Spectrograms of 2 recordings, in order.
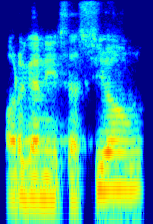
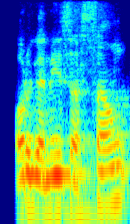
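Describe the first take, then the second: First: Organización, slow and low, ending in "on"; Spanish -on ending. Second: Organización louder, ending in nasal "saun"; Portuguese nasal -ão. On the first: Teacher lists Spanish examples, organización ending in "on". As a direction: say organización the Spanish way, final "sión". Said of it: "en español en on". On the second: Teacher models Portuguese singular, Organización ending in nasal "aun". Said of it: "terminan en aun en portugués". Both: Shown as a demonstration.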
